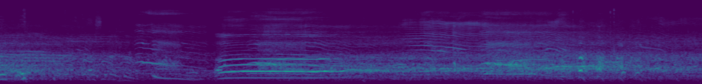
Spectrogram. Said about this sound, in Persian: این یکی دیگه داره گریه میکنه.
